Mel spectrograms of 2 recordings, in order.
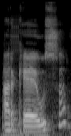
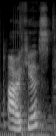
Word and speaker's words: Arceus: Arceus, which I always pronounce as a kid Arceus. Very Italian of me, I know, but now I know that it's pronounced Arceus.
